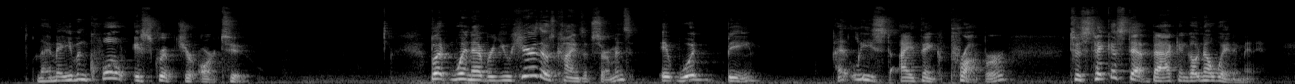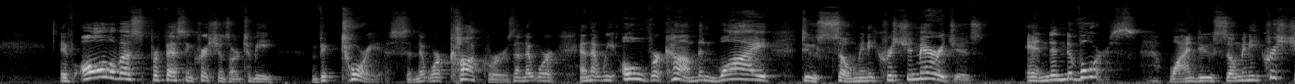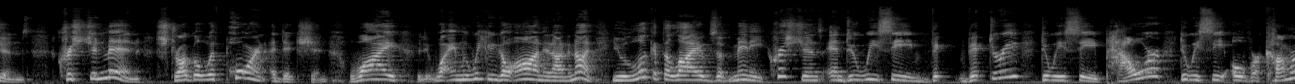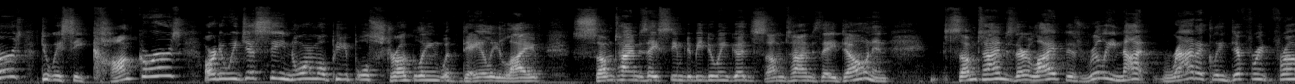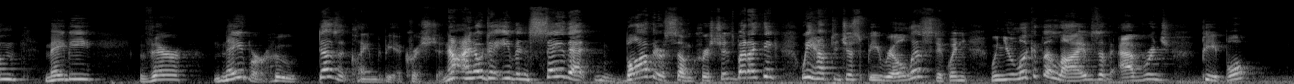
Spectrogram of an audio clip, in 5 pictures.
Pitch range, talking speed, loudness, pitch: 170-245 Hz, 170 wpm, -25 LUFS, 200 Hz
